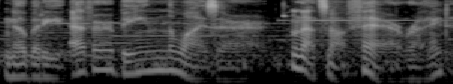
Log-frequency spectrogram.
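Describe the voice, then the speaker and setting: An actor playing a smooth, scheming young male corporate negotiator in a fantasy video game, with a sly and persuasive manner. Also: lowish voice, animated, unhurried. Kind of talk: theatrical video game voice acting. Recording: game music playing behind.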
